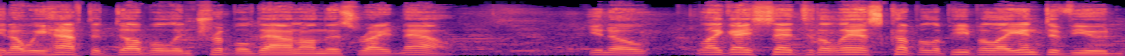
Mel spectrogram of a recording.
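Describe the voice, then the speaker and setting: Rushing at a very fast pace, a man speaks in a monotone, flat way at a fairly high pitch. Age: 30s. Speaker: mortgage broker and interview host. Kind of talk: casual interview. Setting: real estate expo.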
